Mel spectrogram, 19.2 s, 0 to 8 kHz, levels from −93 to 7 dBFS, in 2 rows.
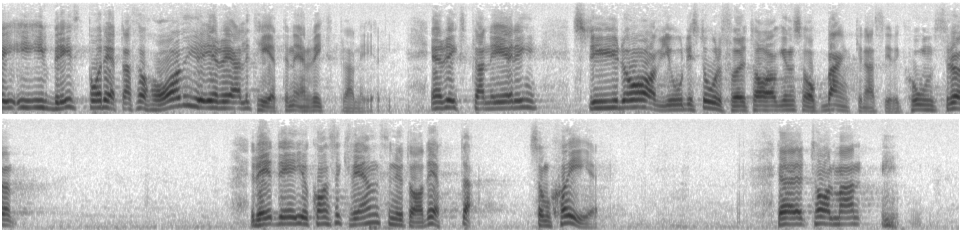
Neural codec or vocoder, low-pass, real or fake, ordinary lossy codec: none; none; real; none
